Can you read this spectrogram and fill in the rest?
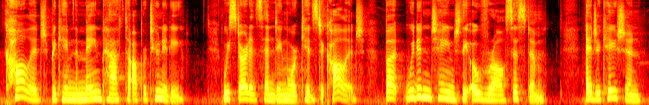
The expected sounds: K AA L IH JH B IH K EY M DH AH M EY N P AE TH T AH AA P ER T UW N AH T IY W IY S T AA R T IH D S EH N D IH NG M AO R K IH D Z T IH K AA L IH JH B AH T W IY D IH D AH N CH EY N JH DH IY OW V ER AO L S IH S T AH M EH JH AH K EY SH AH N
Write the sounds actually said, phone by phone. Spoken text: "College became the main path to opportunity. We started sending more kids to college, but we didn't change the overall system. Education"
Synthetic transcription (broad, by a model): K AA L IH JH B IH K EY M DH AH M EY N P AE TH T AH AA P ER T UW N AH T IY W IY S T AA R T IH D S EH N D IH NG M AO R K IH D Z T IH K AA L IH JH B AH T W IY D IH D N CH EY N JH DH IY OW V ER AO L S IH S T AH M EH JH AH K EY SH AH N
